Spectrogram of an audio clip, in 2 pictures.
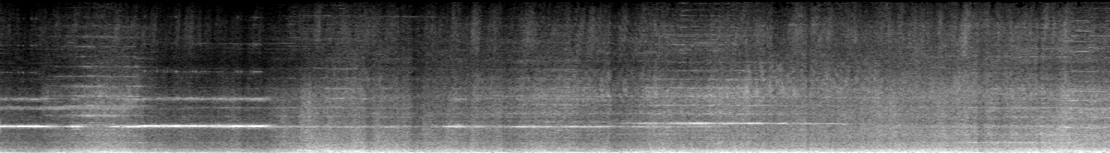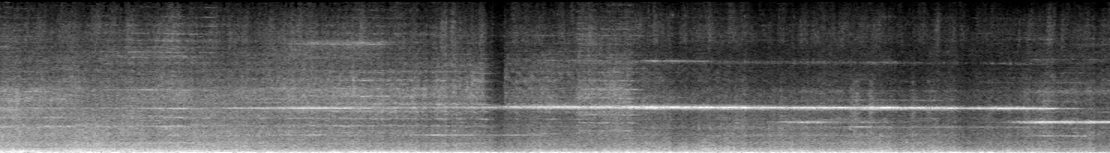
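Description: Freight train rolling past, its steel wheels squealing against the rail in high, thin tones that come and go and shift in pitch, over a steady low rumble.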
